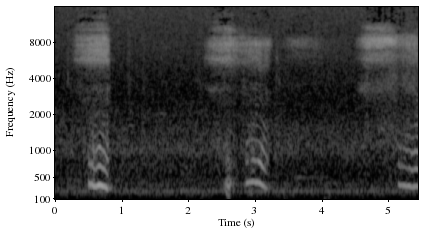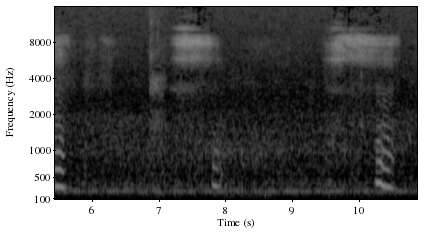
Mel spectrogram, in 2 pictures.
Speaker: Have you ever heard a cat snore that bad?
